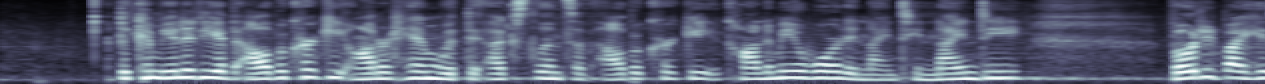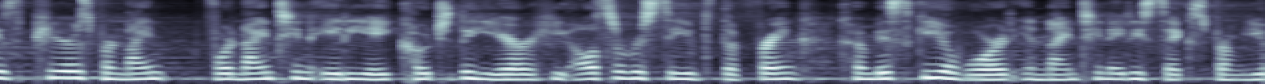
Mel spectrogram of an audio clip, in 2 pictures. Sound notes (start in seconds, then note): none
